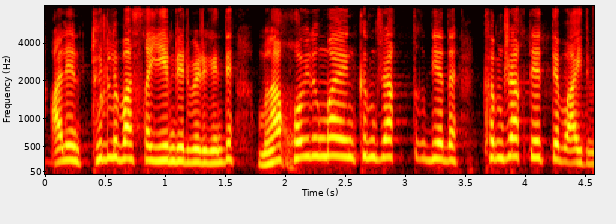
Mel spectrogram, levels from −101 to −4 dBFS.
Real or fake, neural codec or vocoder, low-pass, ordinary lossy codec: real; none; none; none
